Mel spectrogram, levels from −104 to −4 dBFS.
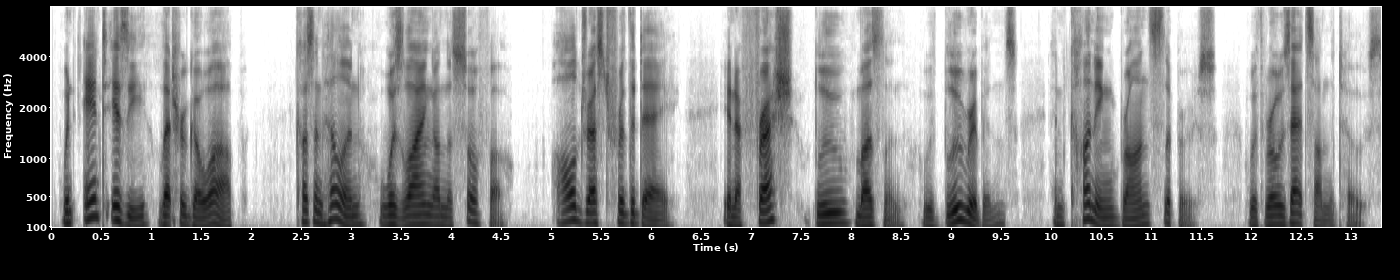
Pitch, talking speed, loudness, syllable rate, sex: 130 Hz, 160 wpm, -20 LUFS, 4.7 syllables/s, male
